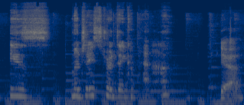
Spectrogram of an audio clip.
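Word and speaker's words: Magaestra: right now but her her name name is majistra deapen yeah pronounced nicer how do you want me to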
